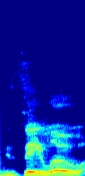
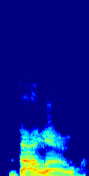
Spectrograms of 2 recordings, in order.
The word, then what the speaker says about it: Zalo: some yummy Zelo products zalo I keep saying Zelo but Melissa pronounces it zalo so I need to respect how she says her client's name yeah yeah um okay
